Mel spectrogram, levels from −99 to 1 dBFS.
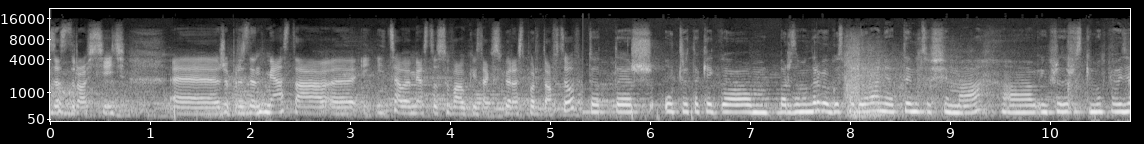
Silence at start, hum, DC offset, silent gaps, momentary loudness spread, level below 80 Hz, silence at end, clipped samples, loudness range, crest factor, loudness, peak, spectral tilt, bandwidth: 0 s; none; under 0.1%; none; 6 LU; -54 dBFS; 0 s; under 0.1%; 3 LU; 10 dB; -15 LUFS; -4 dBFS; -4.5 dB/octave; 13 kHz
